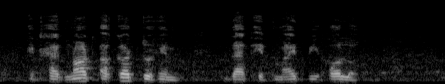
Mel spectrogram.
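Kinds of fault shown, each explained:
One channel drops out: From 3.03 to 3.21 s, the speech suddenly falls by about 6 dB. It stays down for roughly 0.18 s, then snaps back to full level. The step is abrupt at both edges, with no fade. The likely cause is one side of a stereo pair going silent. Summed to mono, sound shared by both sides then halves in level. Anything carried only on that side vanishes for the gap.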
